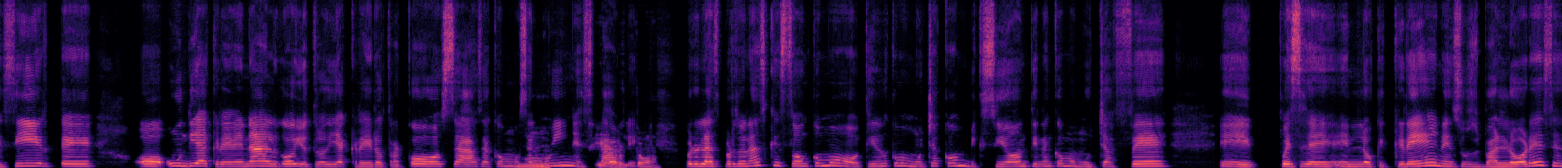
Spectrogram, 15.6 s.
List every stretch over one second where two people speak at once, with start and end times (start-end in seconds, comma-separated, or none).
5.1-6.4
